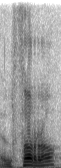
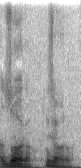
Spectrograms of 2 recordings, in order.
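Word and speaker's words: Zorro: أبرزها وأشهرها كثيرا وهو الثرو أو الذي ننطقه هنا زورو.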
